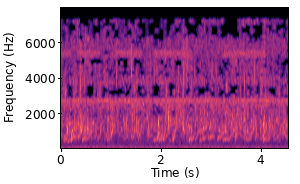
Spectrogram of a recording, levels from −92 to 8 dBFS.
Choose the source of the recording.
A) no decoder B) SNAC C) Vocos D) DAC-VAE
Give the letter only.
C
